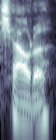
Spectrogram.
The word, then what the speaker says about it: chowder: And he was from Maine and in his world it's called Chowda because that's how they say it up there.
